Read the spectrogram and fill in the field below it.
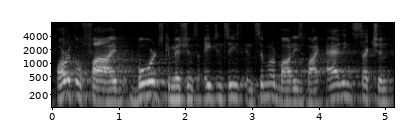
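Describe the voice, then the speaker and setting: In an echoey council chamber with noticeable background noise, an American meeting chair formally reads through the agenda. His voice is a bit high and his pace is normal.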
